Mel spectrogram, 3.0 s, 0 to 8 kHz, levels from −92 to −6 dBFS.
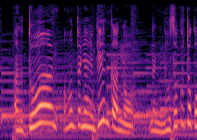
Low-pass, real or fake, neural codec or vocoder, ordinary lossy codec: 7.2 kHz; real; none; none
